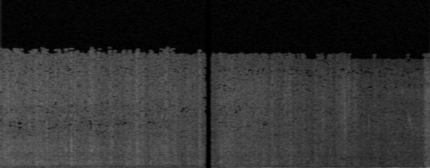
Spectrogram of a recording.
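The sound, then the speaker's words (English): Steady rain from the remnants of Hurricane Gordon falls in Ireland in a dense, continuous hiss with a low rumble beneath, broken by a momentary silence midway before resuming just as heavily. No one speaks. “And then we drive home in the rain, under a black, black cloud.”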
